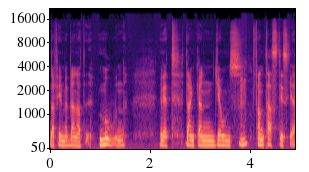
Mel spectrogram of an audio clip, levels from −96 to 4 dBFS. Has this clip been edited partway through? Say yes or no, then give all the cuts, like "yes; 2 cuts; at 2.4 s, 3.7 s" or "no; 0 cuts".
no; 0 cuts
